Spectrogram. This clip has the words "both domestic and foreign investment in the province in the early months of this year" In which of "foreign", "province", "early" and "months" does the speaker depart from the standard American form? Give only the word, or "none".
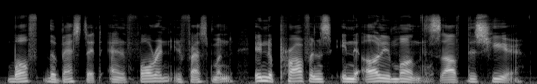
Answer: none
